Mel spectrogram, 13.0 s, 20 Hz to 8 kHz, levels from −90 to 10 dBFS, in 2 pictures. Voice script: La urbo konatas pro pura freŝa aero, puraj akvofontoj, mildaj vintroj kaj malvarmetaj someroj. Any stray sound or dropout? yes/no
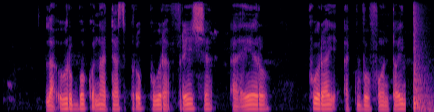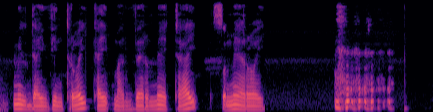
yes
